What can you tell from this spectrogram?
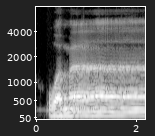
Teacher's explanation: Wa ma'a mad jaiz munfasil. Mad tabi'i alif bertemu hamzah secara terpisah atau di lain kata. Jadi dibacanya lebih panjang dari mad tabi'i, sekitar 4 atau 6 ketukan.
